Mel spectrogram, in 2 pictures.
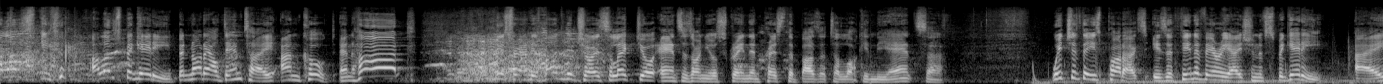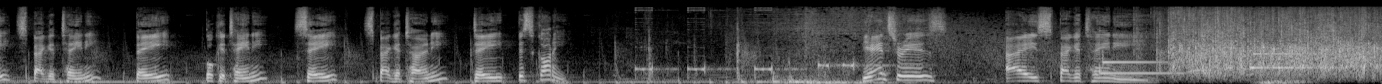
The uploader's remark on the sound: It was recorded in-front of a live studio audience in early September, 2022.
